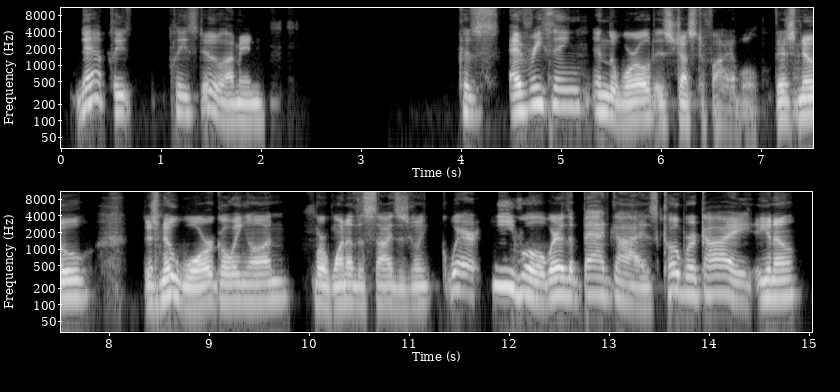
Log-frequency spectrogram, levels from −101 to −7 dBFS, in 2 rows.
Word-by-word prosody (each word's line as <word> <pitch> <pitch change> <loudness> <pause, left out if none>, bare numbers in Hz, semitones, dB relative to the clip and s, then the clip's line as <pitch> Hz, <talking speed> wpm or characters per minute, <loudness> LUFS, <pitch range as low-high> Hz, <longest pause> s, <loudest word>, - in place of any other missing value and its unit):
Yeah, 225 +6 +1
please 145 0 -3 0.4
please 135 -3 -6
do. - - -3
I 100 0 -1
mean 105 0 -2 1.9
'Cause 135 -2 -4
everything 185 +3 +1
in 150 -2 0
the 125 - +1
world 110 +3 +2
is 100 0 0
justifiable. - - -4
There's 110 0 +1
no 135 +3 +3 0.5
there's 115 +1 -1
no 150 +4 +6
war 105 -2 +4
going 120 0 0
on, 125 +3 -1 0.2
where 115 -2 +3
one 110 +2 +2
of 115 -1 +2
the 110 - -3
sides 110 -1 -1
is 100 - -3
going, 110 +1 -4
"We're 185 -1 -1
evil. 165 - +3
We're 150 +2 +6
the 150 -1 0
bad 155 0 -1
guys. 105 -7 -3
Cobra 165 -3 0
Kai." 155 -8 +1
You 135 +2 +2
know? 140 +2 +3
130 Hz, 150 wpm, -26 LUFS, 110-155 Hz, 1.9 s, no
